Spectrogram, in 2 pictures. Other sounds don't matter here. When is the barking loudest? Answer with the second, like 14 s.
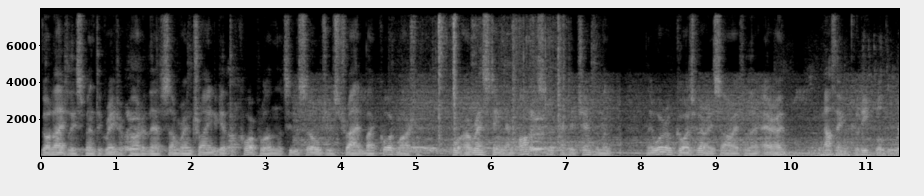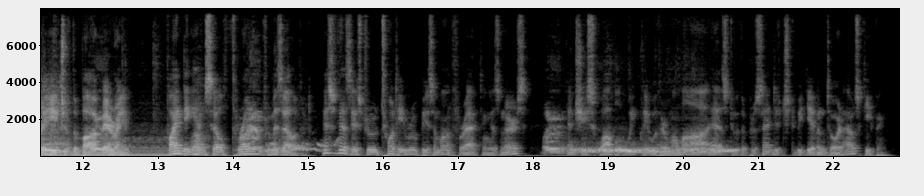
7 s.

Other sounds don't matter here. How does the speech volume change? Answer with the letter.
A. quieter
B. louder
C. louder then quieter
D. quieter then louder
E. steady
A.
